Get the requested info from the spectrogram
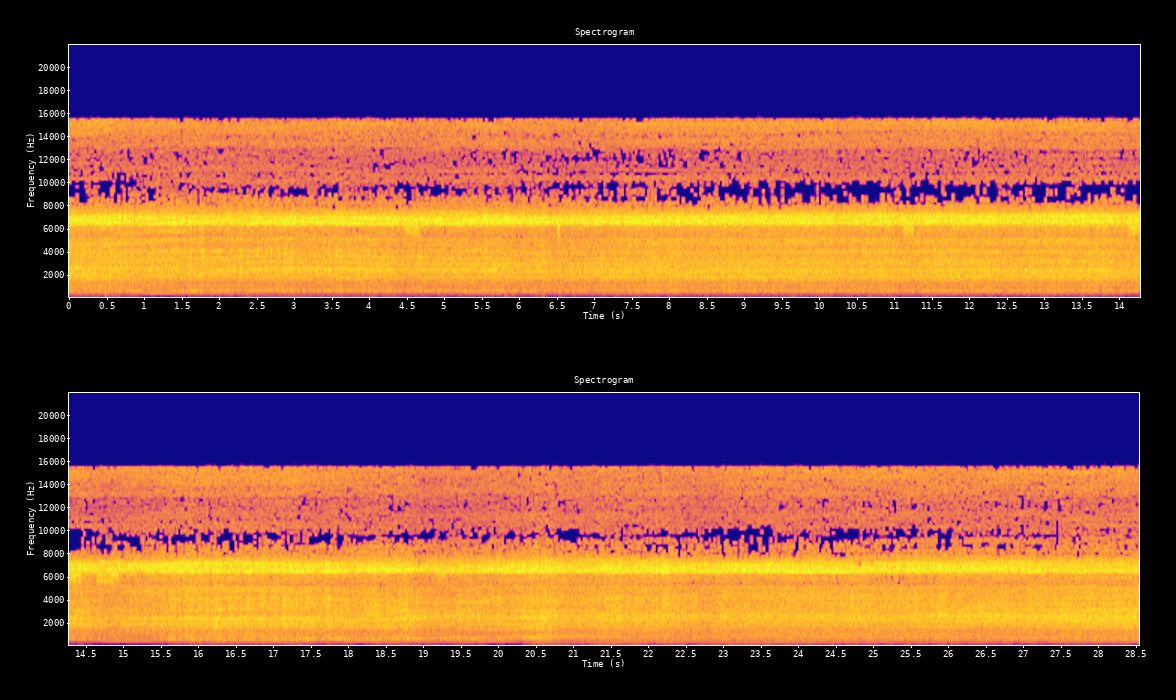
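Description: An electric drill, mounted upside down as a homemade spindle sander, runs steadily with a whine, its sanding drum grinding against the edge of a wooden board.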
